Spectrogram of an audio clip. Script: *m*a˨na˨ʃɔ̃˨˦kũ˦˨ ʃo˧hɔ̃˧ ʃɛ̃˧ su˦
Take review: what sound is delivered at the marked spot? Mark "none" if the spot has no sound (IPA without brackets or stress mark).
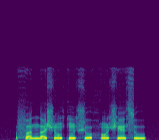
f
